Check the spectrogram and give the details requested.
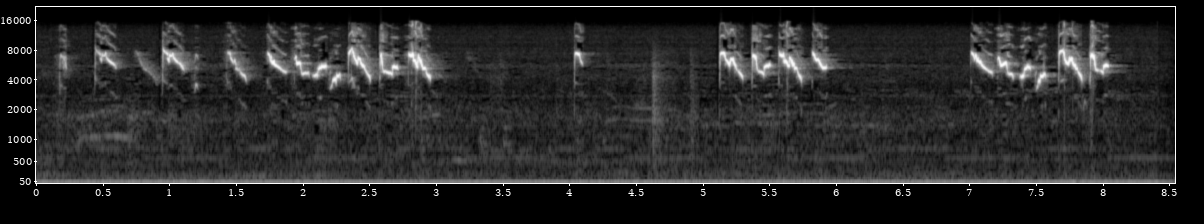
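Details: White-eye (pleci) of the Pacitan type, singing in the wild. Its song is used to train other caged birds. It gives three bursts of rapid, high, descending twittery chirps, separated by pauses of one to two seconds.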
